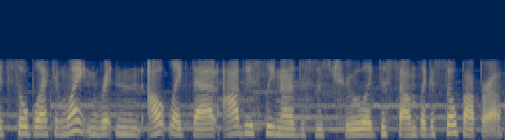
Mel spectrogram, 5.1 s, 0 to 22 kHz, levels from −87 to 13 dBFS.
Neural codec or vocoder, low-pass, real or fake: vocoder, 44.1 kHz, 80 mel bands, Vocos; 3.6 kHz; fake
